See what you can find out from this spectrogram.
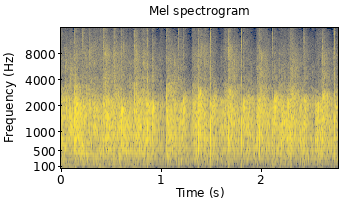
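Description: Sustained applause from an audience, many hands clapping densely and steadily at a fairly loud, close level, with no speech over it.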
